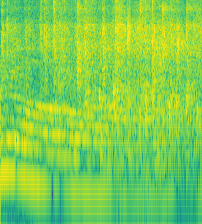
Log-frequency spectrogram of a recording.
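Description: A roomful of people clapping, with one voice holding a long drawn-out call over it that slides down in pitch and holds one note before fading near the end.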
